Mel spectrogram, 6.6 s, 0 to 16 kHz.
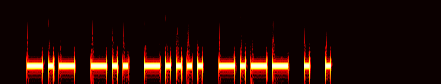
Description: Morse code, heard as a keyed tone, about 15 wpm, 700 Hz. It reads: KD6YEE
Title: USA Call Signs - 6 Characters - Repeated 3x - 15wpm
